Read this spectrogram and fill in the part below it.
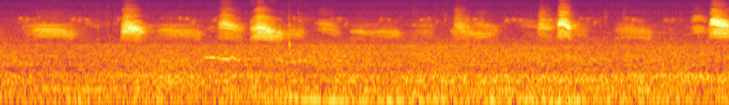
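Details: Adult common starlings (Sturnus vulgaris) with their fledglings, many birds in a commotion at a garden bird feeder with suet blocks, give harsh, rasping screeches in short bursts, about one or two each second, sometimes doubled, over a steady soft hiss.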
